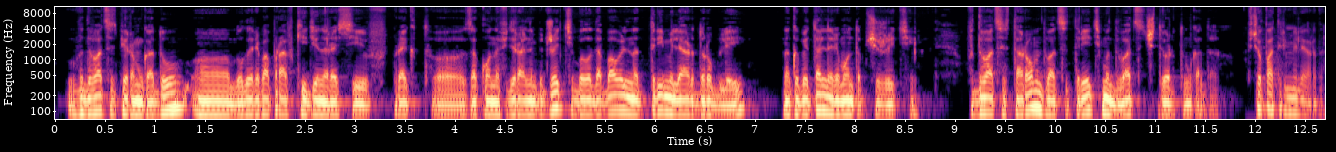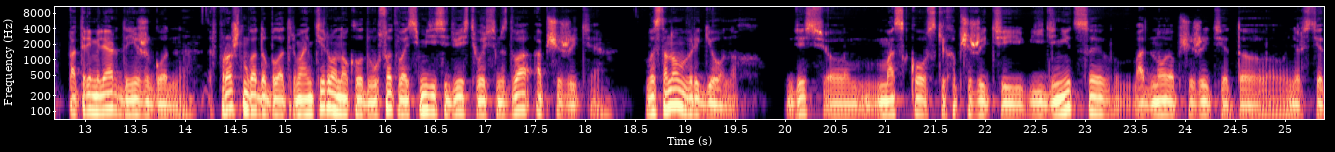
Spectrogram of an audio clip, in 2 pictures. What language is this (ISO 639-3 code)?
rus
